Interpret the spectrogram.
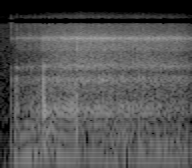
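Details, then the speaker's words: Snoring that the recording says can be a sign of sleep apnea: one long, loud whirring snore with a buzzing, vacuum-like, dustbuster quality; heavy snoring. "we call that snore the dustbuster while snoring can be a funny topic it can also be a sign of sleep apnea a serious medical condition"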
